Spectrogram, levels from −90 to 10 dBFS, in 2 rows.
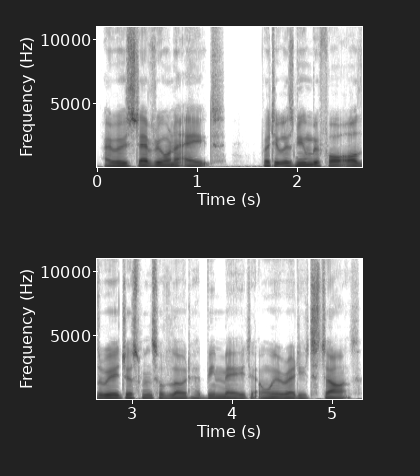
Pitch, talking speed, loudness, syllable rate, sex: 115 Hz, 270 wpm, -17 LUFS, 7.0 syllables/s, male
